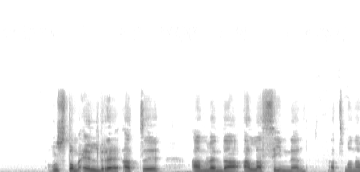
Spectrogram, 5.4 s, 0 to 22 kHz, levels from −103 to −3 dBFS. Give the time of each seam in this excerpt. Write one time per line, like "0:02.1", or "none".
none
